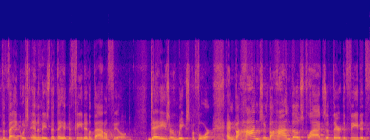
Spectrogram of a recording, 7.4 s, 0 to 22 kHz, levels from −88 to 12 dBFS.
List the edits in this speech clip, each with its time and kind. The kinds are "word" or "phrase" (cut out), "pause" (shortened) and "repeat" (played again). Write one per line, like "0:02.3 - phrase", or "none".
0:01.8 - word
0:05.2 - phrase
